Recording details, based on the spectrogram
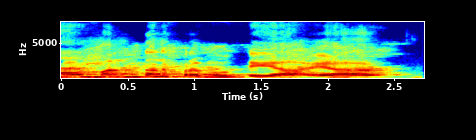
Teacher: ਹੁਣ ਇੱਥੇ ਮੈਂ ਸ਼ਬਦ ਨਾਸਕੀ ਹੈ ਜੀ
